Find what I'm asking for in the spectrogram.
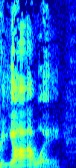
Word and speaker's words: Yahweh: In page 885, they said this Hebrew scholars generally favor Yahweh as the most likely pronunciation.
